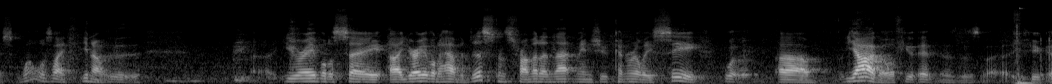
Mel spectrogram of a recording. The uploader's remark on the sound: during his lecture to students and faculty on January 27 at Christendom College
